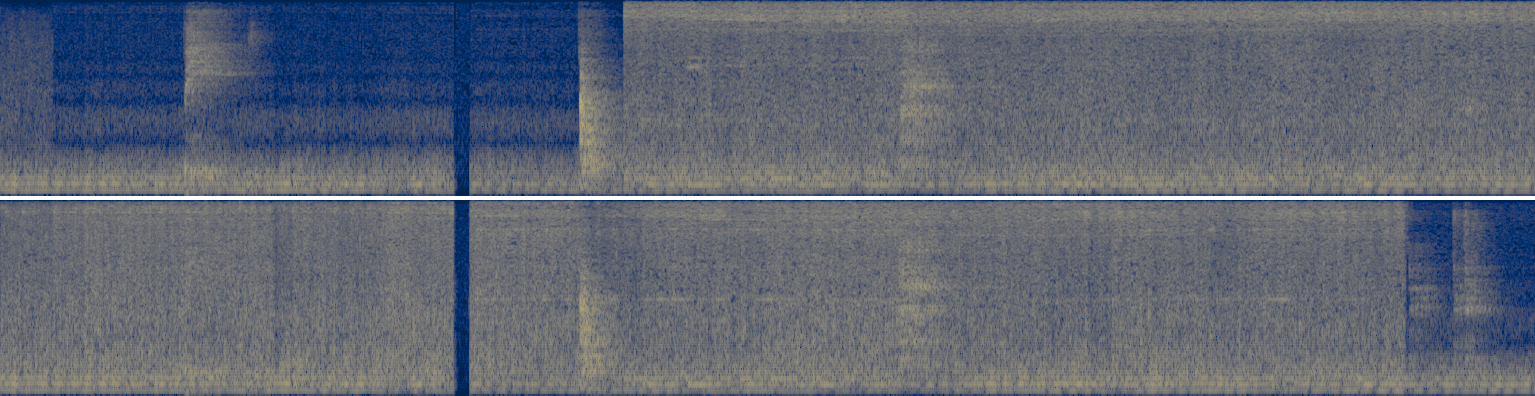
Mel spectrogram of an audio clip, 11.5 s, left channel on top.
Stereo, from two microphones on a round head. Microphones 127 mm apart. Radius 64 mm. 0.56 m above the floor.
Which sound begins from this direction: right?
A dropped coin, at 6.7 s.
